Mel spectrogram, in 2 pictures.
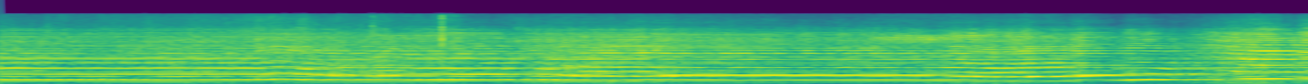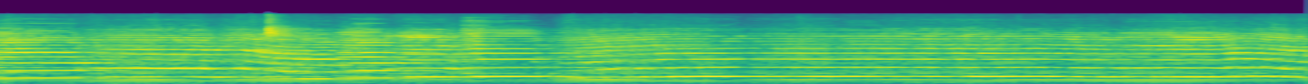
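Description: Violin playing a slow Indian raga melody, holding long notes and sliding between them, over a steady low drone tone.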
